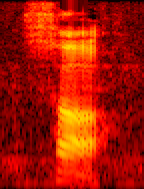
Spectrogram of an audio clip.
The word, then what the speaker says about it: ث: தா தா சா சா சா வந்து நாவின் நுனி முன்பல்ல கீழ் பகுதியில் படுவதினால் வரும். சா சா தா பா தா அலிப் தா தா சா தா சா பா சா அலிப்.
